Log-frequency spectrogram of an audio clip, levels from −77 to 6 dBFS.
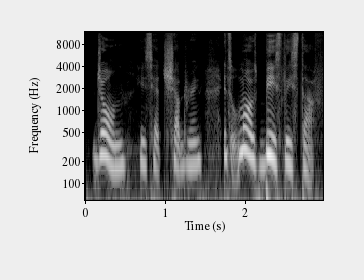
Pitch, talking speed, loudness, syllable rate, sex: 200 Hz, 160 wpm, -19 LUFS, 4.5 syllables/s, female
